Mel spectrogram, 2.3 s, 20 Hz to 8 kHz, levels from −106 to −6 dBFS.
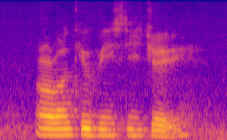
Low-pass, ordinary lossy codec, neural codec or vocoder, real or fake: none; none; codec, 16 kHz, 4 kbps, X-Codec, WavLM features, trained on Multilingual LibriSpeech; fake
